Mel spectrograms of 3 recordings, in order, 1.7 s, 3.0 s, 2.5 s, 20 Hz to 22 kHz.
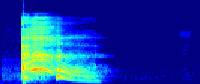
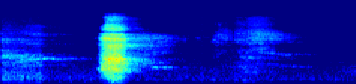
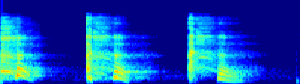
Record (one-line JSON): {"cough_length": "1.7 s", "cough_amplitude": 29203, "cough_signal_mean_std_ratio": 0.4, "exhalation_length": "3.0 s", "exhalation_amplitude": 18175, "exhalation_signal_mean_std_ratio": 0.24, "three_cough_length": "2.5 s", "three_cough_amplitude": 25650, "three_cough_signal_mean_std_ratio": 0.43, "survey_phase": "beta (2021-08-13 to 2022-03-07)", "age": "18-44", "gender": "Female", "wearing_mask": "No", "symptom_none": true, "smoker_status": "Ex-smoker", "respiratory_condition_asthma": false, "respiratory_condition_other": false, "recruitment_source": "REACT", "submission_delay": "1 day", "covid_test_result": "Negative", "covid_test_method": "RT-qPCR"}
